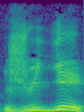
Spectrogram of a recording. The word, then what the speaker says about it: juillet: g par exemple le et le thé comme juillet par exemple d'accord ou alors je sais pas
